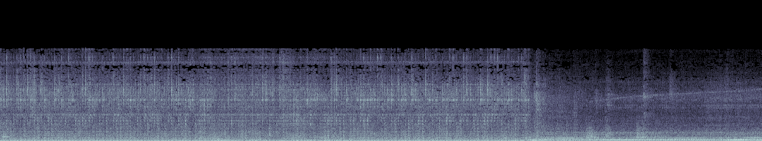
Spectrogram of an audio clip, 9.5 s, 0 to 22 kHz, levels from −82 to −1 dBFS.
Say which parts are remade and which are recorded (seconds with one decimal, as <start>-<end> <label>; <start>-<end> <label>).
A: 0.0-2.5 recorded; 2.5-4.2 remade; 4.2-9.5 recorded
